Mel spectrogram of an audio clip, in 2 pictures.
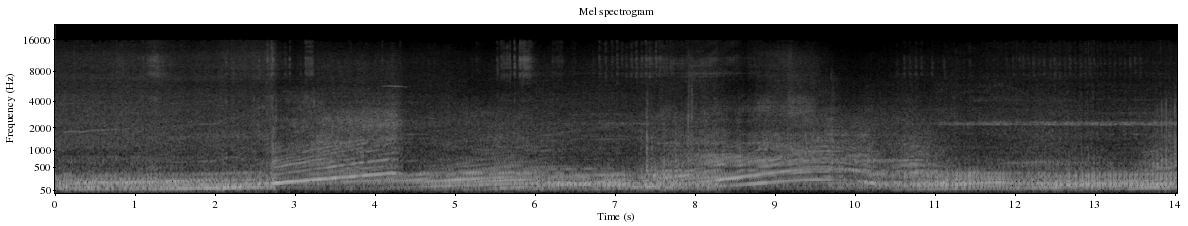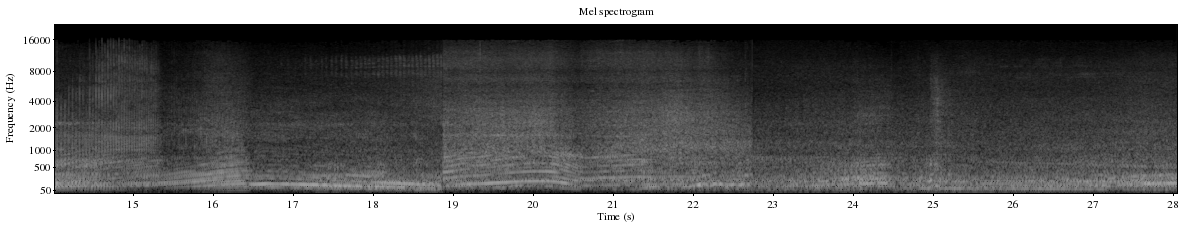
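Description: Performance cars accelerating hard one after another, with engine revs sweeping up and dropping back at each gear change several times over a steady engine and road rumble.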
